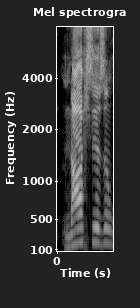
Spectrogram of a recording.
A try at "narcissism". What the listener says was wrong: It's not narcissism. You leaving out You leaving out a whole fucking syllable.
